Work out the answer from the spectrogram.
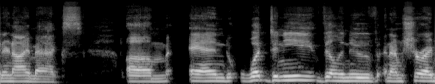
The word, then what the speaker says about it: Villeneuve: And what Denis Villeneuve, and I'm sure I mispronounced his name. That sounded about right. That sounded good. Yeah, Villeneuve.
